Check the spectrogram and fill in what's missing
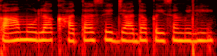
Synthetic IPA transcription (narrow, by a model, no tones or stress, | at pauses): kaːmoːlakʰaːt̪ased͡ʒjaːd̪apɛɪsamɪlɦẽː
